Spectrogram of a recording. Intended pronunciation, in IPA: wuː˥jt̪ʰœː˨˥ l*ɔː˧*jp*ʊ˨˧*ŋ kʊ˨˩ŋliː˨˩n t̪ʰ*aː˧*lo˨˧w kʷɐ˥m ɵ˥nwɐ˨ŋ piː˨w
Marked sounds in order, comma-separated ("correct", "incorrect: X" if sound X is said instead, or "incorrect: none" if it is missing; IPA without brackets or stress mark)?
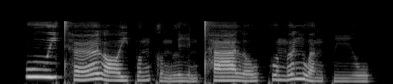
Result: incorrect: ɔː˨, correct, correct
